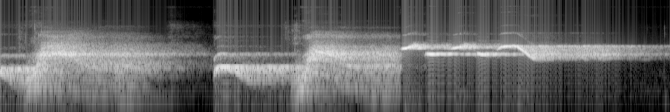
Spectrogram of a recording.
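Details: Common hill myna, a kept bird, giving two rasping, voice-like phrases followed by a clear, wavering whistle that drops in pitch and holds steady.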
